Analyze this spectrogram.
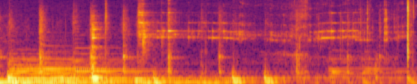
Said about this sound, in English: Okay, let's cheers. Cheers.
